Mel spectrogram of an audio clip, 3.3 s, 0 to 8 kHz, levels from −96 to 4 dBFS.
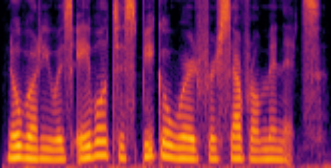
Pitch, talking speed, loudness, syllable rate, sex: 190 Hz, 180 wpm, -17 LUFS, 5.5 syllables/s, female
